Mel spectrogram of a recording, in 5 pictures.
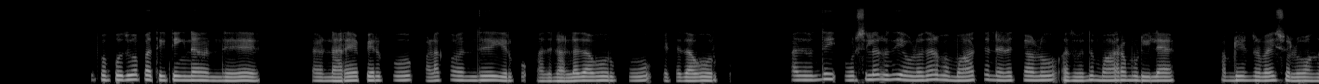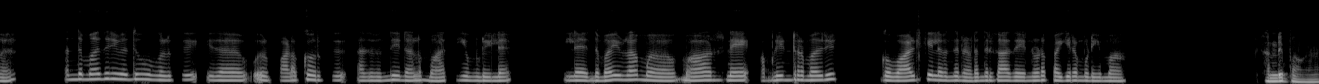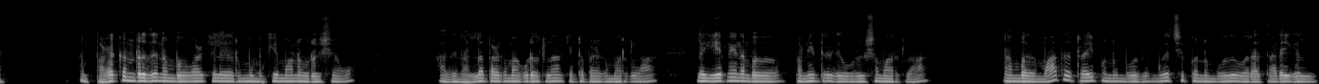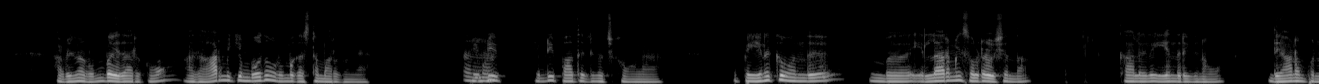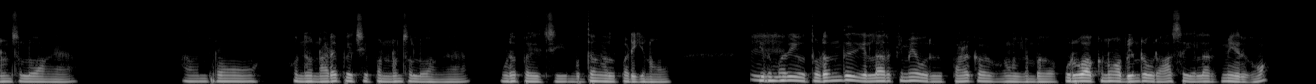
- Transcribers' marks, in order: "மாத்திக்க" said as "மாத்திக"; in English: "ட்ரை"; "இப்ப" said as "இன்ப"; other background noise; "பழக்கவழக்கங்கள்" said as "பழக்கவழகோ"
- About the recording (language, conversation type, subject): Tamil, podcast, மாறாத பழக்கத்தை மாற்ற ஆசை வந்தா ஆரம்பம் எப்படி?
